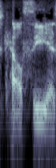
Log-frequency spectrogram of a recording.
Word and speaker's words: Kelce: the proper pronunciation of his name is Kels, but Travis Kelce, as I continue to call him, just because old habits die hard, is on the COVID list.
